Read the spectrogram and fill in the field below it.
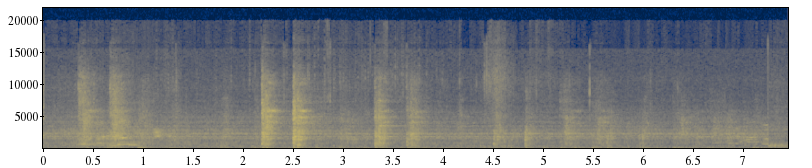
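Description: Ajmer Mysuru Express pulling out of Falna railway station, a steady rumble of rolling wheels with rhythmic clacks over rail joints, loud and close throughout.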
